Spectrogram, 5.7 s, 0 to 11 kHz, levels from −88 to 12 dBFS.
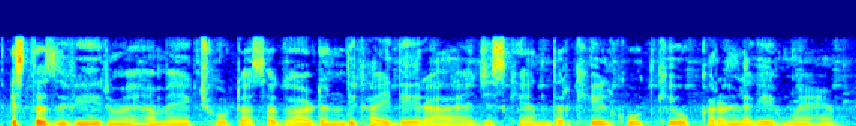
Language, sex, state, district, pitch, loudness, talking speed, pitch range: Hindi, male, Uttar Pradesh, Lalitpur, 115 Hz, -21 LUFS, 210 wpm, 105-120 Hz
